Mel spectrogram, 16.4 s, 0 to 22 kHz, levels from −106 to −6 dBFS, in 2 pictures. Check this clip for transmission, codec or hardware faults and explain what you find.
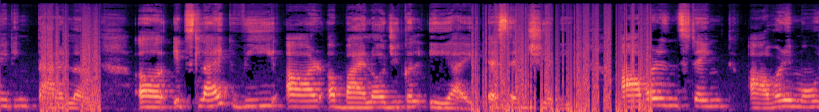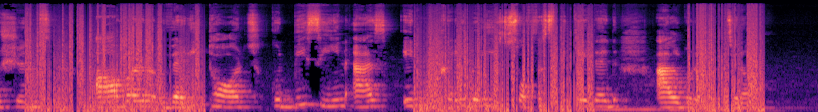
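The speech is hit by loose connector crackle five times: 0.41 to 0.99 s, 4.71 to 6.51 s before "instinct our", 8.44 to 10.23 s before "thoughts could be seen", 12.33 to 14.12 s after "could be seen as", and 15.07 to 15.83 s. A worn or dirty contact keeps making and breaking, chopping the signal and popping wherever DC sits on the line. The result is irregular bursts of scratchy crackle, unlike steady vinyl crackle or evenly spaced digital clicks.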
